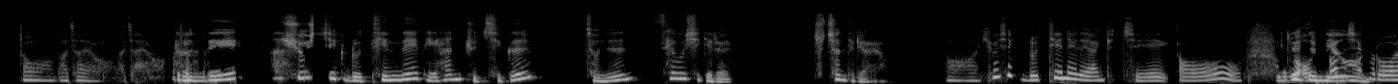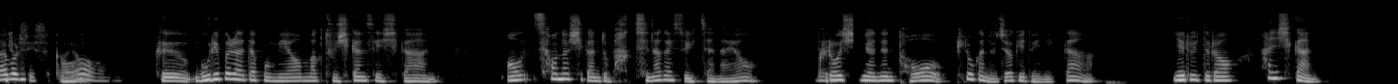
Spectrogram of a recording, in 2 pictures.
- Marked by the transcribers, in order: laugh; tapping
- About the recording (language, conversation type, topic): Korean, advice, 긴 작업 시간 동안 피로를 관리하고 에너지를 유지하기 위한 회복 루틴을 어떻게 만들 수 있을까요?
